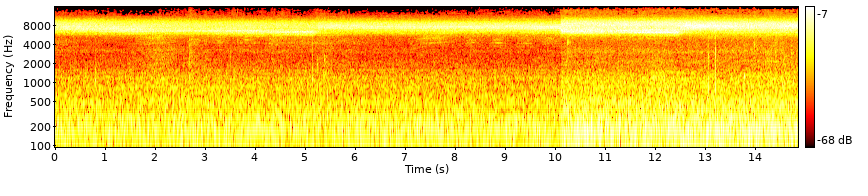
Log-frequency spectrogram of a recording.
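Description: A steady, high-pitched insect drone over low background noise. It shifts slightly in pitch a couple of times and gets louder about ten seconds in.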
